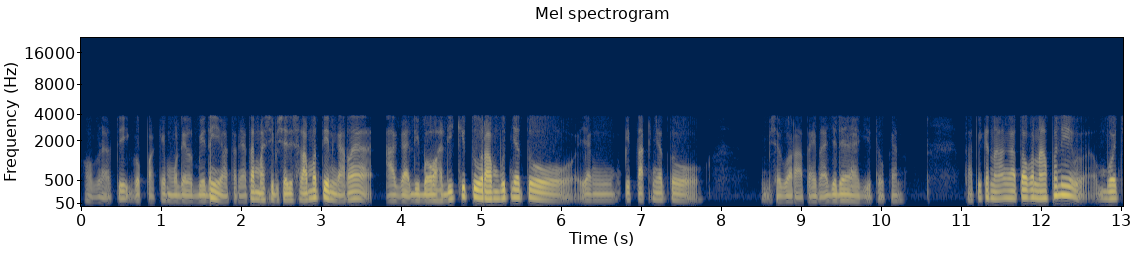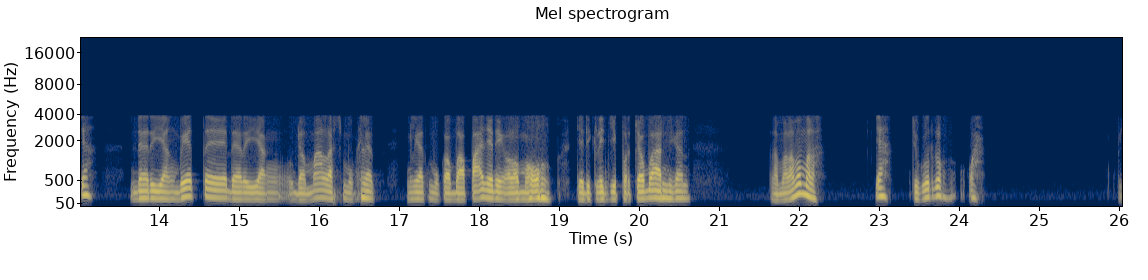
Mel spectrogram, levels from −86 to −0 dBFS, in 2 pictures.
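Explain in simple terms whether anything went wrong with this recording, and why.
Skip ahead at 1.62 s: the sound jumps forward abruptly, and nearly half a second of the recording simply never plays. That piece was lost on its way across the call, or thrown out by the receiver's waiting area (its jitter buffer) while later audio was already queued. Nothing was put in its place, so the sound from before the gap runs almost straight into the sound from after it.

Jitter buffer speed-up from about 1.77 s to 3.20 s: the audio runs roughly 7% faster than normal while the pitch stays the same, so it sounds slightly hurried. After the hiccup, the receiver found itself holding more audio than it wanted. To catch up, it repeatedly snipped out tiny slices, each only a few vibrations of the voice long, trimming about a tenth of a second in total.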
